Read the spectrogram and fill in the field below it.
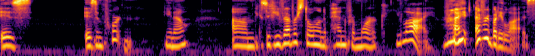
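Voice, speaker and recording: With an American accent, a woman speaks fairly quickly in a somewhat breathy, dark, mellow tone at medium pitch with ordinary pitch variation. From Michigan, US Midwest. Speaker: poet. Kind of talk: interview; poetry reading.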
